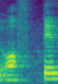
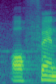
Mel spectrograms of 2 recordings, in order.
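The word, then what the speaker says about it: often: हाउ ऑफन, टी नहीं, ऑफ्टन नहीं बोलना है इसको, ऑफन है ये, टी साइलेंट, ठीक है।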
